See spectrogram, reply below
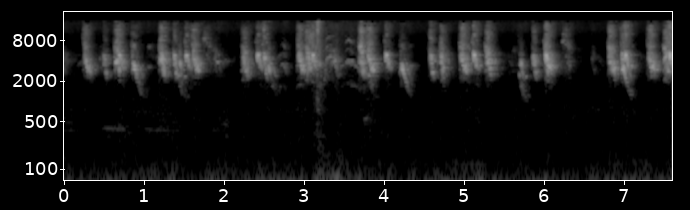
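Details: Busy chatter from birds at food, with azure-winged magpies, sparrows, tits and brown-eared bulbuls present: dense runs of high sharp chirps in quick clusters, almost continuous, one brief dull thud midway.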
